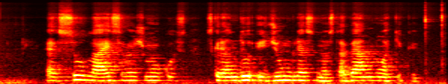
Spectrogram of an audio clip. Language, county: Lithuanian, Telšiai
